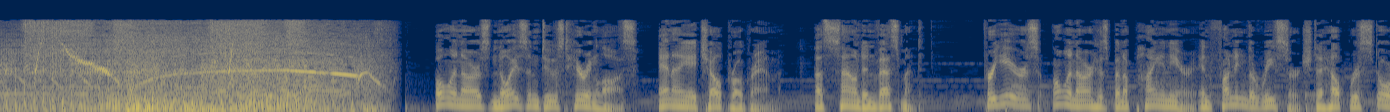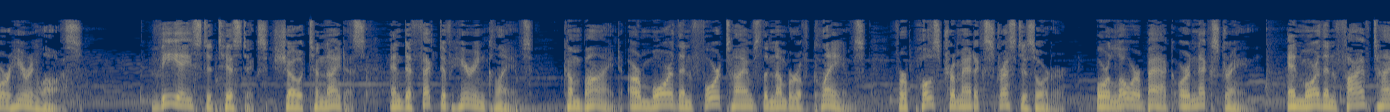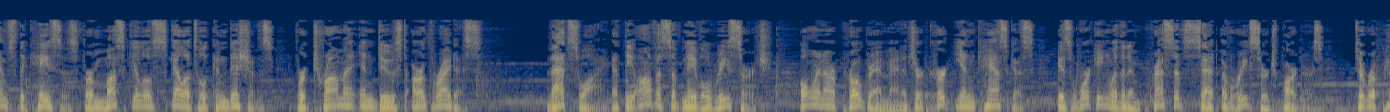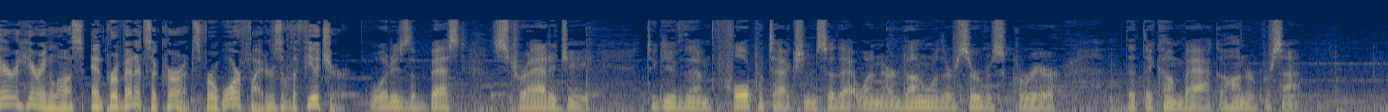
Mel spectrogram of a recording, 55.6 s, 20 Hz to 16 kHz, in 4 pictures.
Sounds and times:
Music: 0.0s - 55.5s
Speech: 4.4s - 9.2s, 9.8s - 14.8s, 15.4s - 32.6s, 33.3s - 47.6s, 48.2s - 52.4s, 53.0s - 54.7s.

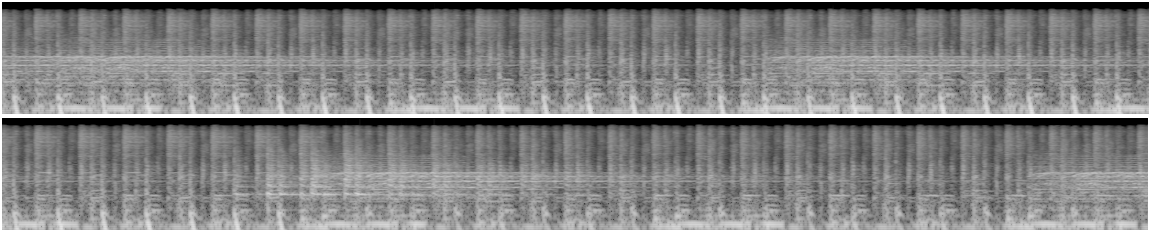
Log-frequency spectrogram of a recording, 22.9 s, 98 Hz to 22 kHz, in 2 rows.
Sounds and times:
Techno: 0.0s - 22.9s.

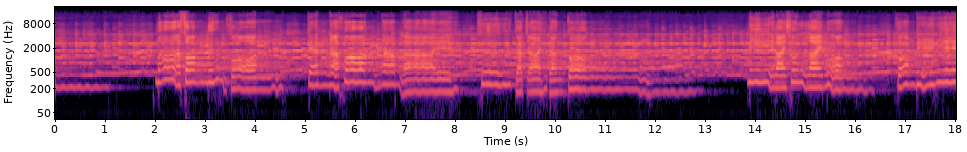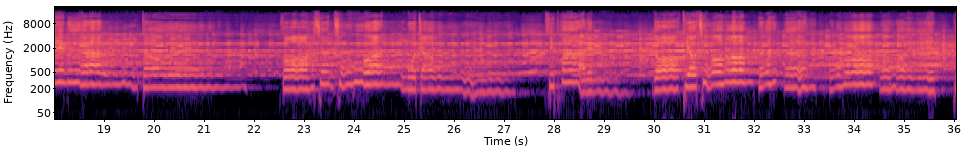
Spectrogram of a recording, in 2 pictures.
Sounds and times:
Music: 0.0s - 36.0s.

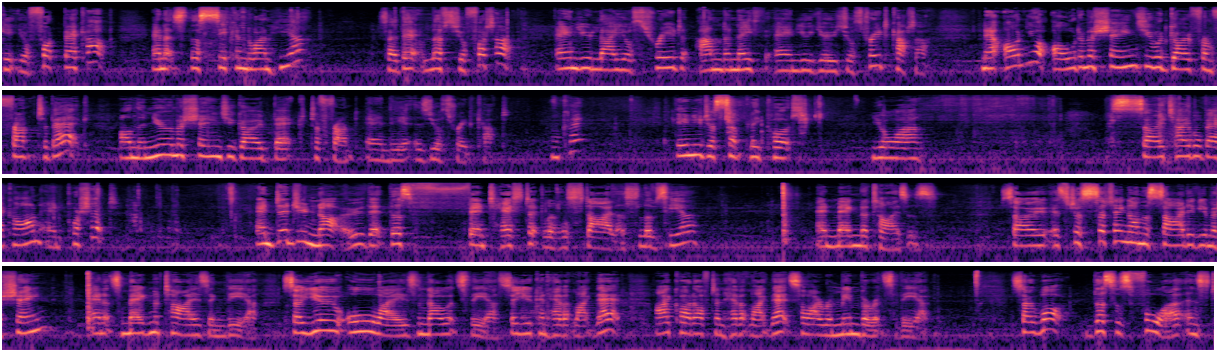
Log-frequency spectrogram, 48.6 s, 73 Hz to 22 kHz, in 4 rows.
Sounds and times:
Speech: 0.0s - 3.2s, 3.8s - 18.0s, 18.9s - 21.4s, 23.2s - 25.5s, 26.8s - 31.3s, 32.4s - 33.7s, 34.3s - 45.8s, 46.6s - 48.5s.

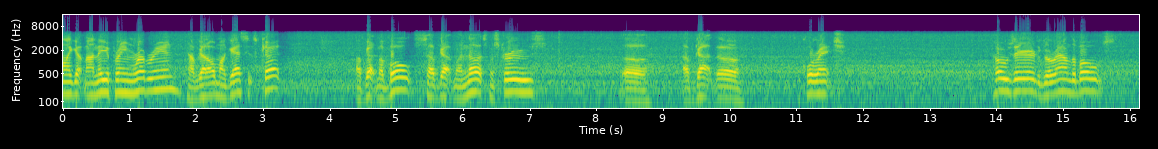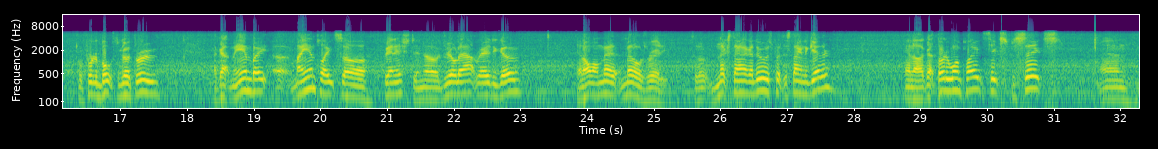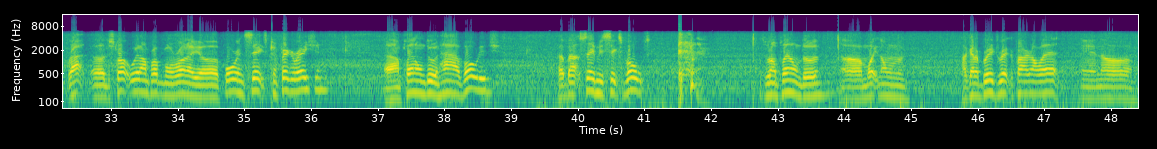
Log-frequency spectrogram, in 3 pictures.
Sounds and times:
Speech: 0.0s - 3.3s, 4.4s - 7.3s, 8.4s - 10.2s, 11.1s - 11.8s, 14.0s - 15.8s, 16.4s - 17.6s, 18.4s - 23.0s, 23.8s - 27.8s, 28.8s - 36.3s, 37.1s - 38.9s, 39.7s - 41.1s, 42.6s - 45.0s, 45.8s - 48.4s.

